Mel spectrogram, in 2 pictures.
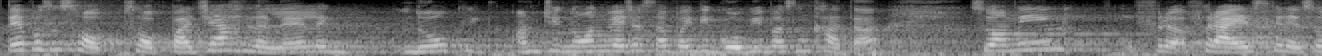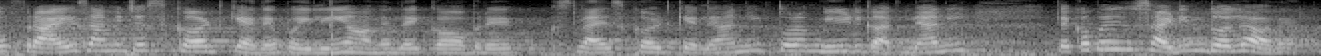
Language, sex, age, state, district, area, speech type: Goan Konkani, female, 18-30, Goa, Quepem, rural, spontaneous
